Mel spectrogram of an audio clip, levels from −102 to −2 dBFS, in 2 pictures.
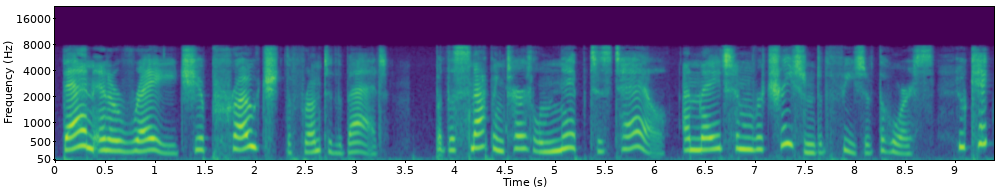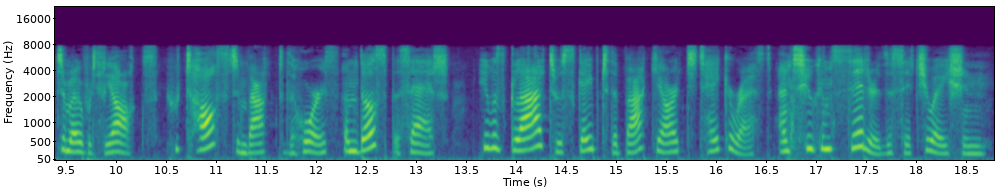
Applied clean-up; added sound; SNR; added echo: none; none; none; none.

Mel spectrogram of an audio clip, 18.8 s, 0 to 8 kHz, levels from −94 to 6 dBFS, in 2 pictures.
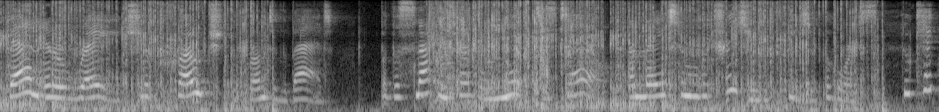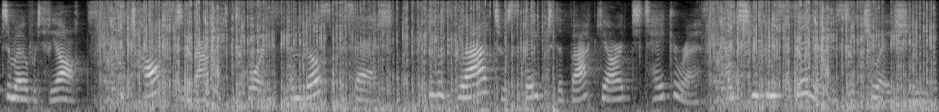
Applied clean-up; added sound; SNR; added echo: none; Tearing; 3 dB; reverberation time 0.4 s.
